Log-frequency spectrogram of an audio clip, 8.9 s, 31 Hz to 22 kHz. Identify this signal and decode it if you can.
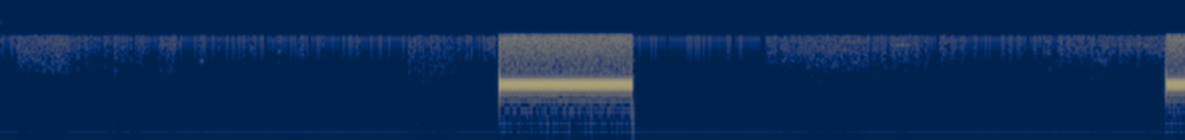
Ringback tone (Europe, 425 Hz).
